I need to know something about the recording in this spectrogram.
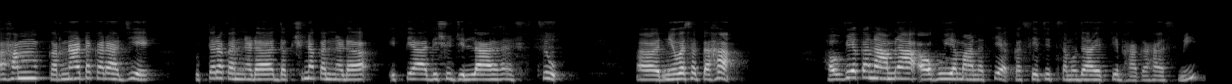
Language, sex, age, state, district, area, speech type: Sanskrit, female, 30-45, Karnataka, Uttara Kannada, urban, spontaneous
